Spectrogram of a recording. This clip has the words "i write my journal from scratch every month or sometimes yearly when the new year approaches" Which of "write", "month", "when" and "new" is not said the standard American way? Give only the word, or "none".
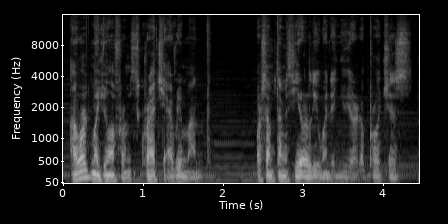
write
